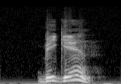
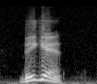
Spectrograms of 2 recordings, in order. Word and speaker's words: begin: 部分があります例えば始まるという意味の BEGIN という単語は後半の E のところにアクセントがあり BEGIN と発音します決してビゲとは言いませんアクとは単語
